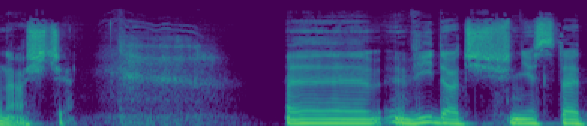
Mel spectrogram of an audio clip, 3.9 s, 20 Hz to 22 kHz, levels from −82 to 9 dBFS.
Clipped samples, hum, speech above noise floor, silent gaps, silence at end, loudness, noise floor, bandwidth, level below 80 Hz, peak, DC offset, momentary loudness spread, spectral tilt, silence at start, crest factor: under 0.1%; none; 36 dB; none; 0 s; -19 LUFS; -54 dBFS; 13 kHz; -44 dBFS; -6 dBFS; under 0.1%; 18 LU; -4.5 dB/octave; 0 s; 14 dB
